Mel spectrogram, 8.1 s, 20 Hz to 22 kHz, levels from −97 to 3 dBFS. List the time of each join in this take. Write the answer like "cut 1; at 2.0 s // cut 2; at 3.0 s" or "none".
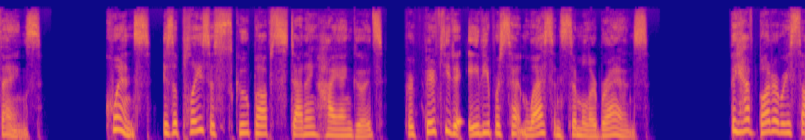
none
